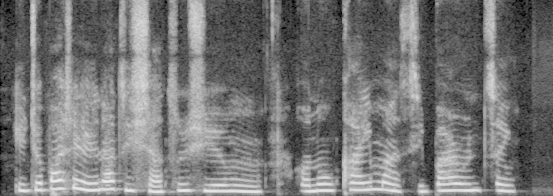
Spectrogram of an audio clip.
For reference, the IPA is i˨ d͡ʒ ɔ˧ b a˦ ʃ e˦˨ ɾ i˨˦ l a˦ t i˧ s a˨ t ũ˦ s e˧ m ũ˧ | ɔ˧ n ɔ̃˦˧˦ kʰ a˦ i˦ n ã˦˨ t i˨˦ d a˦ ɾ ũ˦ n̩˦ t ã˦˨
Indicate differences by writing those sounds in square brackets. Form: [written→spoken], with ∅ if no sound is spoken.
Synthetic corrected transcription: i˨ d͡ʒ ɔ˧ b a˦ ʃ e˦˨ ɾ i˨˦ l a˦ t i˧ [s→ʃ] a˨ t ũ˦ [s→ʃ] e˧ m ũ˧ | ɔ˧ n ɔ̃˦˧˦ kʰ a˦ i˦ [n→m] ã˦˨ [t→s] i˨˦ [d→b] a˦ ɾ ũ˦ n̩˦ t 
